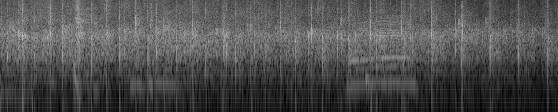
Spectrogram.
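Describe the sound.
Steady applause from an audience for a woman, many dense overlapping claps filling the whole stretch at a fairly loud level, with a few brief voiced calls or cheers rising through it.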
